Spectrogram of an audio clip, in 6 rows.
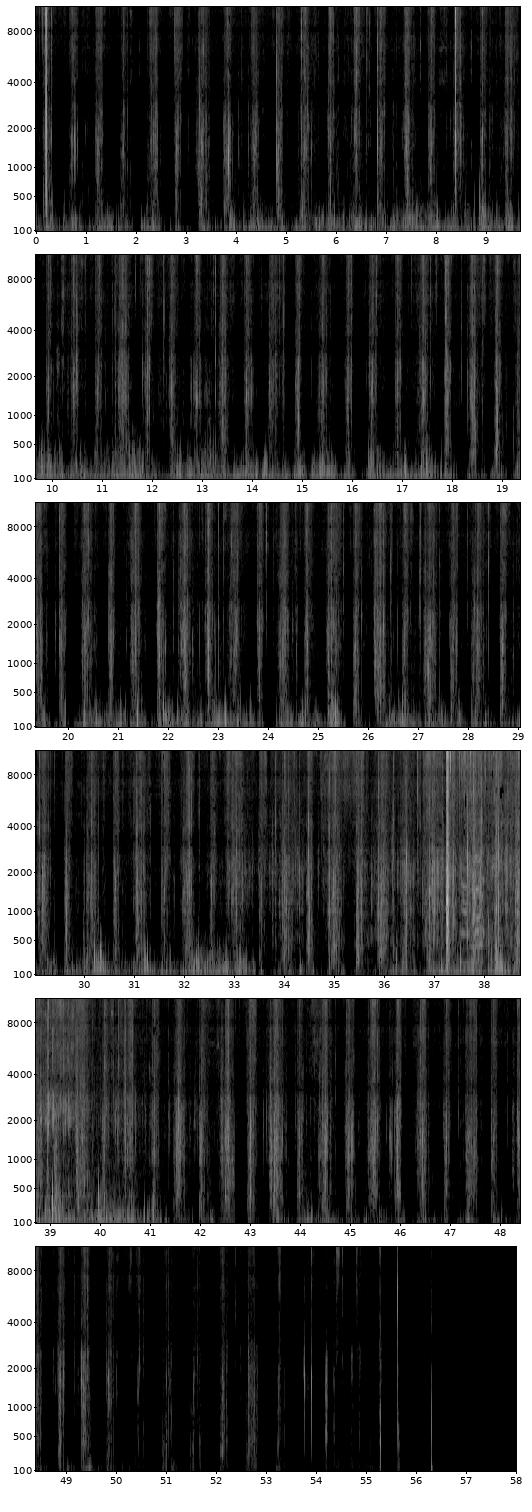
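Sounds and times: footsteps on gritty concrete: 0:00.0 - 0:01.5, 0:28.7 - 0:44.6, 0:52.1 - 0:54.9.

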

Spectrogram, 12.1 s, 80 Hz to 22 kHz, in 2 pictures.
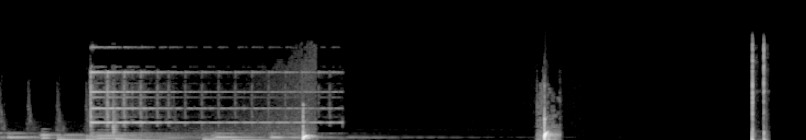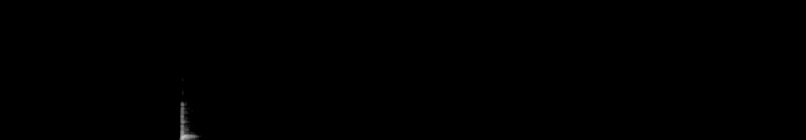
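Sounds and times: bell-like chime: 0:00.0 - 0:02.6
low-note jingle: 0:00.0 - 0:02.6.

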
